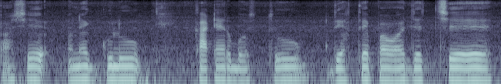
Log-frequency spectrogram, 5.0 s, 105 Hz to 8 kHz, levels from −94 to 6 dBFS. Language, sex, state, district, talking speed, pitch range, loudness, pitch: Bengali, male, Assam, Hailakandi, 85 wpm, 120-130 Hz, -23 LUFS, 125 Hz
